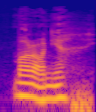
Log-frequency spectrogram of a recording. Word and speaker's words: Maragna: How do you suggest her name is pronounced in Italian? Maragna? – Maragna, yeah.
